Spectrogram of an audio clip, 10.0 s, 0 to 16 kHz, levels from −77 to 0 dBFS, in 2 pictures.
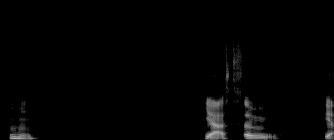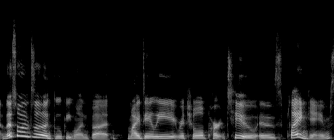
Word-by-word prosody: Mhm. 215 Hz, -1 st, -6 dB, 2.6 s
Yeah, 200 Hz, 0 st, +1 dB, 0.3 s
so 175 Hz, -3 st, -2 dB, 0.8 s
Yeah, -, -, -3 dB
this -, -, +6 dB, 0.2 s
one's 405 Hz, -3 st, -1 dB
a 290 Hz, -8 st, +6 dB
goofy 195 Hz, -2 st, -6 dB
one, 155 Hz, +1 st, -7 dB
but 165 Hz, 0 st, -3 dB, 0.2 s
my 185 Hz, -1 st, +2 dB
daily 200 Hz, +1 st, 0 dB
ritual 190 Hz, -1 st, -2 dB
part 180 Hz, -1 st, -3 dB
2 195 Hz, -, +1 dB
is 170 Hz, -1 st, -5 dB
playing 295 Hz, -, +5 dB
games. 170 Hz, -, -6 dB
195 Hz, 110 wpm, -24 LUFS, 175-215 Hz, 2.6 s, this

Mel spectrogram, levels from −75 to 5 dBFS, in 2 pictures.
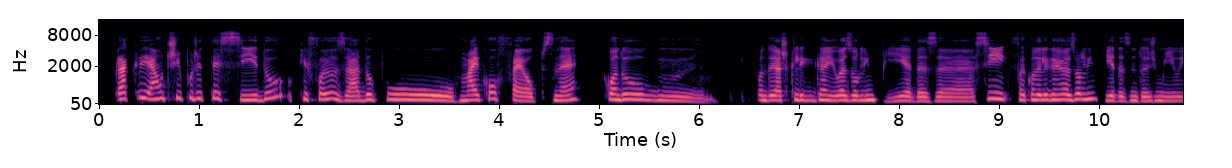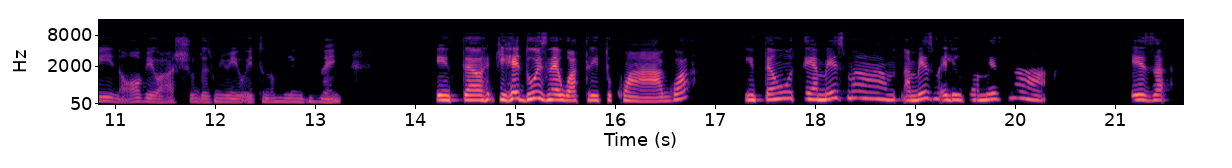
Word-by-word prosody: pra 260 Hz, +2 st, +4 dB
criar 275 Hz, -6 st, +1 dB
um 275 Hz, -, -1 dB
tipo 285 Hz, +2 st, -4 dB
de 275 Hz, +1 st, -3 dB
tecido 255 Hz, -, -3 dB, 0.2 s
que 255 Hz, -, -2 dB
foi 240 Hz, +2 st, -1 dB
usado 200 Hz, 0 st, -1 dB
por 220 Hz, -5 st, +2 dB
Michael 215 Hz, +7 st, +1 dB
Phelps, 180 Hz, -7 st, -2 dB
né. 200 Hz, +3 st, 0 dB, 0.3 s
Quando 235 Hz, -1 st, +2 dB, 1.1 s
quando 205 Hz, -1 st, -1 dB
eu 200 Hz, -, +4 dB
acho 200 Hz, -, -3 dB
que 230 Hz, -, -3 dB
ele 210 Hz, -, +1 dB
ganhou 200 Hz, +1 st, 0 dB
as 205 Hz, -1 st, +1 dB
Olimpíadas, 180 Hz, -4 st, -1 dB, 0.4 s
sim, 265 Hz, -2 st, 0 dB, 0.2 s
quando 225 Hz, -, -1 dB
ele 220 Hz, 0 st, +2 dB
ganhou 225 Hz, 0 st, +1 dB
as 220 Hz, -, 0 dB
Olimpíadas 210 Hz, -8 st, -1 dB
em 190 Hz, -, 0 dB
2009 175 Hz, -5 st, -6 dB
eu 130 Hz, -, -9 dB
acho, 145 Hz, +3 st, -13 dB
2008, 135 Hz, 0 st, -11 dB
não 140 Hz, -, -13 dB
me 145 Hz, -1 st, -12 dB
lembro 140 Hz, +2 st, -13 dB
bem. 130 Hz, -2 st, -9 dB, 1.0 s
Então 210 Hz, 0 st, +5 dB
que 225 Hz, -, +5 dB
reduz, 255 Hz, +1 st, +6 dB
né, 225 Hz, 0 st, +7 dB
o 205 Hz, -2 st, +4 dB
atrito 205 Hz, +1 st, 0 dB
com 200 Hz, -, -3 dB
a 180 Hz, -, +1 dB
água, 170 Hz, -, -1 dB, 0.6 s
então 230 Hz, +5 st, +1 dB
tem 250 Hz, -2 st, +2 dB
a 230 Hz, -, +5 dB
mesma 275 Hz, +1 st, +1 dB, 0.2 s
a 200 Hz, -, -1 dB
mesma 260 Hz, +4 st, +1 dB
ele 215 Hz, +1 st, +3 dB
a 215 Hz, -, -4 dB
mesma 250 Hz, +3 st, -1 dB, 1.0 s
exa 215 Hz, 0 st, +1 dB
215 Hz, 155 wpm, -22 LUFS, 190-240 Hz, 1.1 s, né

